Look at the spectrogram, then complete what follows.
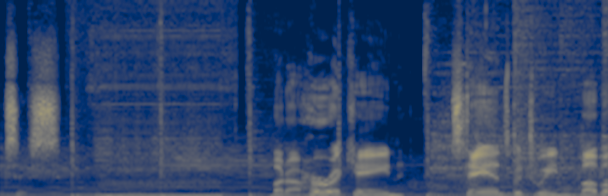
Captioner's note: cell phone vibrates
